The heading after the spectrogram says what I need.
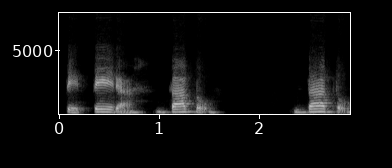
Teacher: la punta de la lengua, el ápice, va a entrar en contacto con los dientes superiores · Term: Dentales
